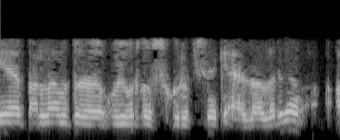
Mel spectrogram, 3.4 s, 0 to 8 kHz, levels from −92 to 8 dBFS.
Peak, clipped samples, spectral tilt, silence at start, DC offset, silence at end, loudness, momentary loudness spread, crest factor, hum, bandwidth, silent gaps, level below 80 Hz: -6 dBFS; under 0.1%; -7.5 dB/octave; 0 s; under 0.1%; 0 s; -22 LUFS; 4 LU; 16 dB; none; 3.8 kHz; none; under -90 dBFS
